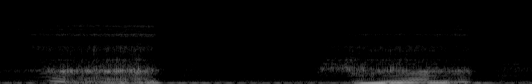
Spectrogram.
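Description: Two deep, rumbling snores on breathing in, separated by quieter breathing; ordinary sleep snoring.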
